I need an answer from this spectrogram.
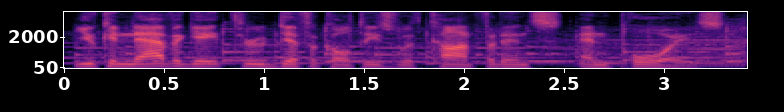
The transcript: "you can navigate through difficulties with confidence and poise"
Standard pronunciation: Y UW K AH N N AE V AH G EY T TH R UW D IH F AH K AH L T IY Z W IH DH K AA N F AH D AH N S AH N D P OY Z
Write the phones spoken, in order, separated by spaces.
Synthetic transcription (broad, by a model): Y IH K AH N N AE V AH G EY T TH R UW D IH F AH K AH L T IY Z W IH DH K AA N F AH D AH N S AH N P OY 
